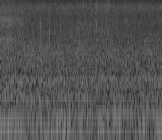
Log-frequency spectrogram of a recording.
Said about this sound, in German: ansitzenden Bienen, die kommen jetzt raus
